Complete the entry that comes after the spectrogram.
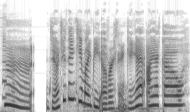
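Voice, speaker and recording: A woman's voice: very high-pitched, very animated, a little slow, soft background music, heavily acted. A woman playing a breezy, dismissive best friend in her thirties in a dubbed story.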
